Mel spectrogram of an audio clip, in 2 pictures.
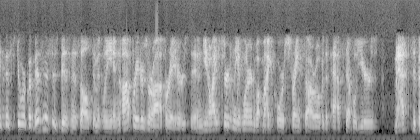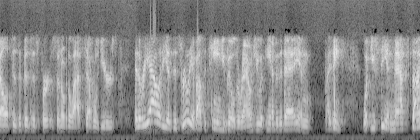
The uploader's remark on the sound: called in to SmallCapVoice.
